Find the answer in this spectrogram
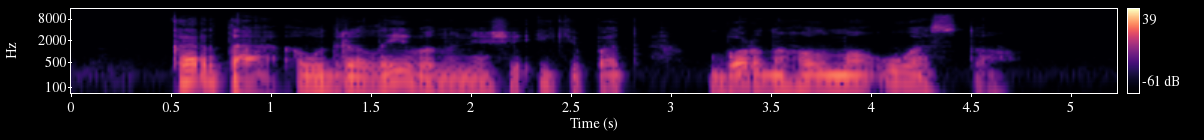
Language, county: Lithuanian, Vilnius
